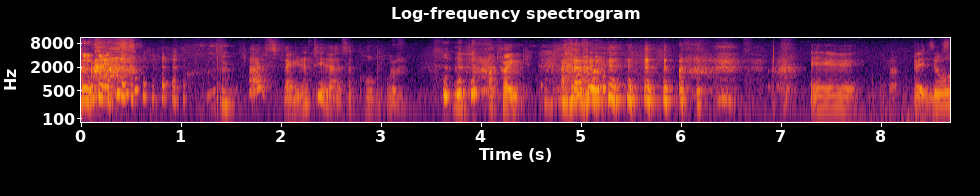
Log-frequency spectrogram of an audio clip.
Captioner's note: laughter; laughter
